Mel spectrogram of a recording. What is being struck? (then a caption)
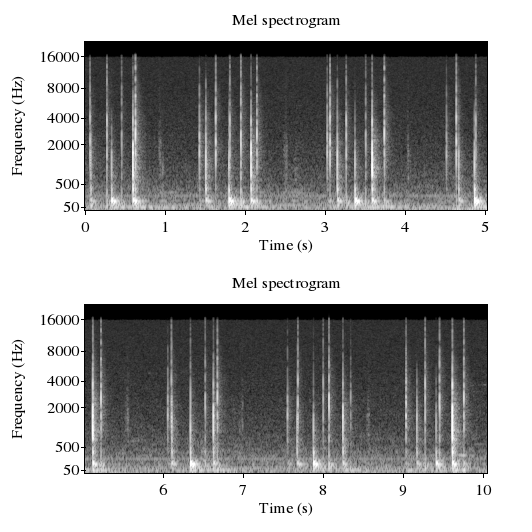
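Cardboard hardcover notebook tapped with fingernails. Long nail tips tap on the cardboard cover of a cactus-print hardcover notebook. Quick, crisp clicks come in irregular bursts of several taps with short pauses between. Each tap is dry, with a bright edge and a soft low thud, and dies away almost at once.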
